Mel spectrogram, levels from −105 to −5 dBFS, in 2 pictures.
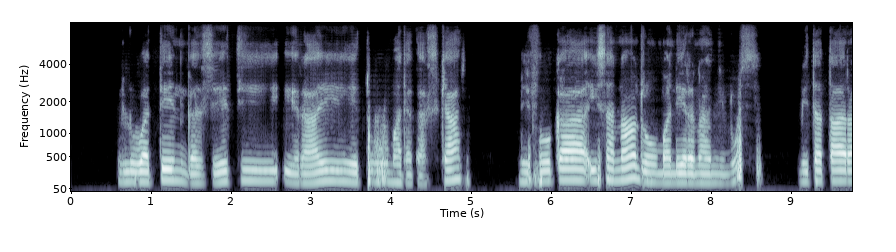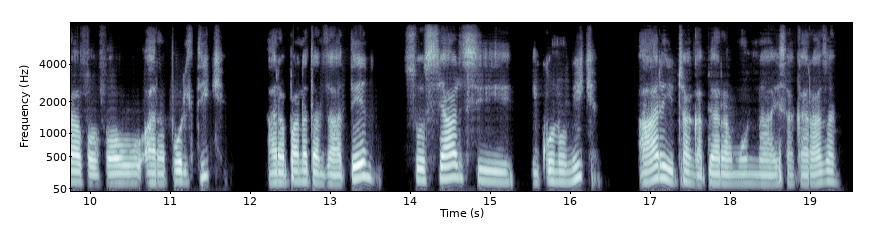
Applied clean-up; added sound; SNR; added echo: neural mask model Resemble Enhance denoiser.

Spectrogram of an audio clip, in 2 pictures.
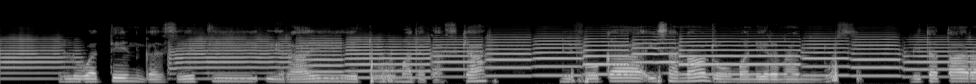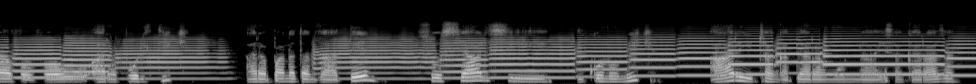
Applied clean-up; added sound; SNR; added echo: none; Trumpet; 0 dB; none.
